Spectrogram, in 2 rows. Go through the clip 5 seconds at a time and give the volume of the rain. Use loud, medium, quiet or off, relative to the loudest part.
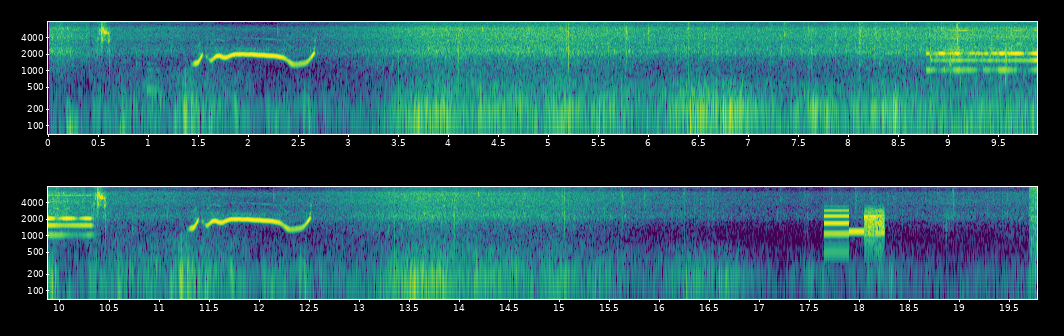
loud, loud, loud, quiet.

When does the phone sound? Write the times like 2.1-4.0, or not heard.
0.1-1.1, 8.8-10.3, 17.6-18.2.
